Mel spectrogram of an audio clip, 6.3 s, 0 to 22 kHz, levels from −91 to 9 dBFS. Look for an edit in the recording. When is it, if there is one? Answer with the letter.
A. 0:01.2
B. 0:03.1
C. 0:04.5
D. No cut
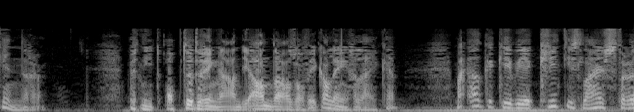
A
